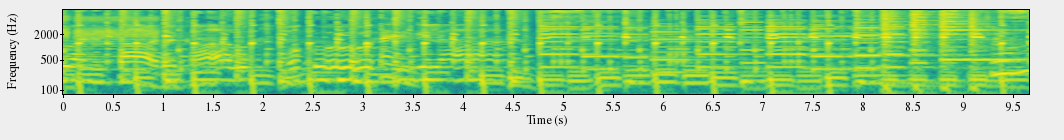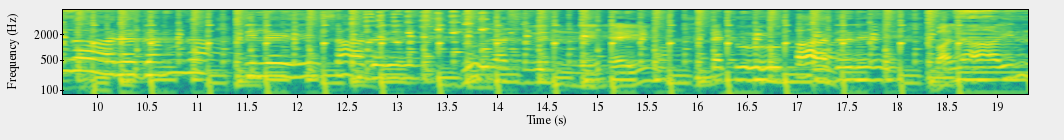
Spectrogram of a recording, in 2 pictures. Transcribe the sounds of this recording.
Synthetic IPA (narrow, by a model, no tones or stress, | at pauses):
ɐnsaːɾɨkaːʋumokuɦɛŋɡila | t̪ɾuŋɡaːɾəɡɐŋɡa | d̪ileisaːɡɐɾed̪uːɾɐsʋinːiejmap̪ɛt̪upaːd̪ɐɾebɐlain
